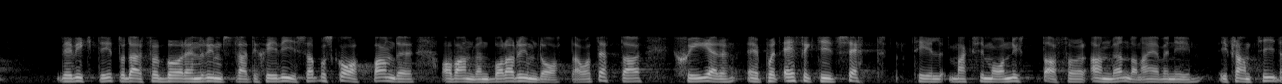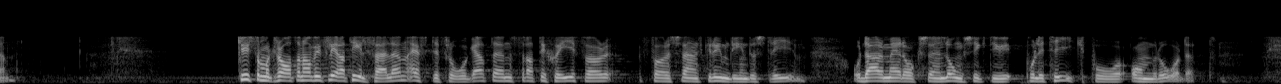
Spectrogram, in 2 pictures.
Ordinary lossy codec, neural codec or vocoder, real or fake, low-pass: none; none; real; 3.6 kHz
